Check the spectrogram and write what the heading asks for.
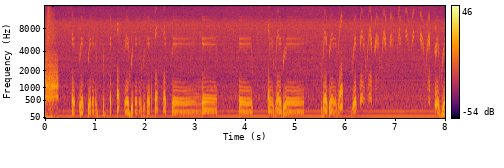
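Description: Turntable scratching: a sample on a record pushed back and forth by hand and chopped with the mixer's crossfader into many short cut-up stabs, some gliding up or down in pitch, with a few notes let ring for about half a second. There is no drum beat behind it, only a faint steady hum.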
